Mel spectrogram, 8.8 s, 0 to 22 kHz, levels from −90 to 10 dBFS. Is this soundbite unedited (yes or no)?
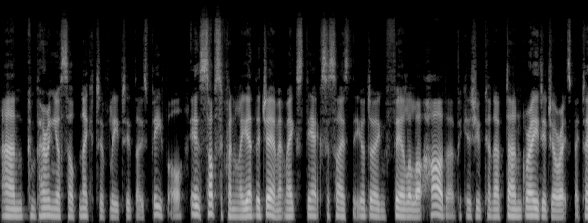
no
